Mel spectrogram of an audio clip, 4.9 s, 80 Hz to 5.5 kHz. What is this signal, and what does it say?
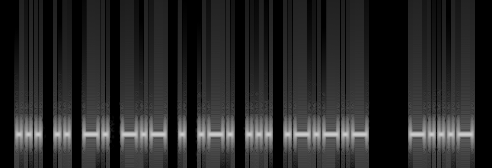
Morse code, heard as a keyed tone, about 25 wpm, 600 Hz. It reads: SINKERS. <BT>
